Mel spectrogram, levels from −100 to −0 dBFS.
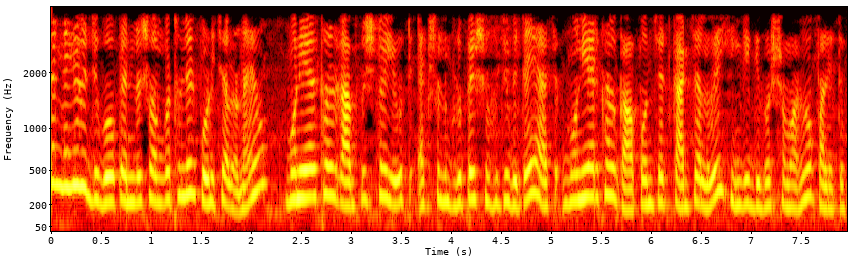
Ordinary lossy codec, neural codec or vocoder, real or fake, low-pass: none; codec, 16 kHz, 4 kbps, FreqCodec, larger model; fake; 3.6 kHz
